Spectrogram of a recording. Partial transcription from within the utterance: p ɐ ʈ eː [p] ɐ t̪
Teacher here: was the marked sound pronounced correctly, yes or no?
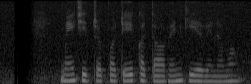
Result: no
